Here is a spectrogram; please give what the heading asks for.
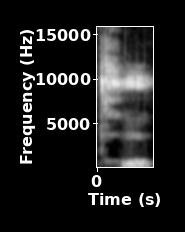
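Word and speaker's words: とお: However, it is pronounced not ju but to when you're counting a small general object.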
